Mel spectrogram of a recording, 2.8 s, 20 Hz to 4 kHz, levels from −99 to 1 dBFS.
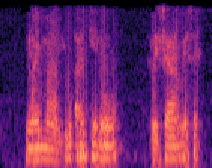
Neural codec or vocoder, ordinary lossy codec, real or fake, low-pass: vocoder, 22.05 kHz, 80 mel bands, WaveNeXt; MP3, 32 kbps; fake; 3.6 kHz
